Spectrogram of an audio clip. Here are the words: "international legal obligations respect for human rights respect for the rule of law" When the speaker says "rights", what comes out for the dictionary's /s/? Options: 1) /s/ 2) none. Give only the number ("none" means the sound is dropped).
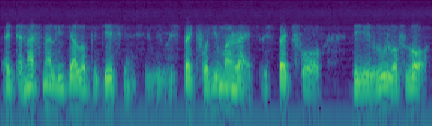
1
